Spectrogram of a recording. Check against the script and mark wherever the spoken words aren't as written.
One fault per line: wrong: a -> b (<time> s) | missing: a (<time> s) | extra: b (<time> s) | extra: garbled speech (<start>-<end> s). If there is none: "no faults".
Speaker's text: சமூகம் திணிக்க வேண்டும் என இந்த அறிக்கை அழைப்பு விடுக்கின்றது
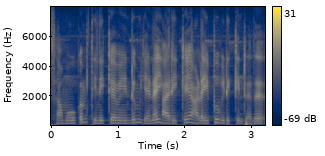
missing: இந்த (1.6 s)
